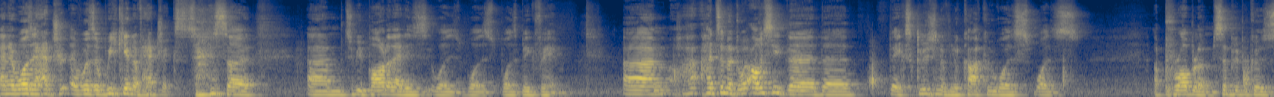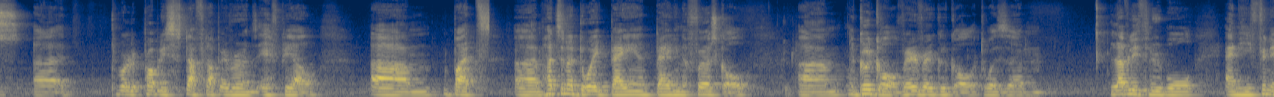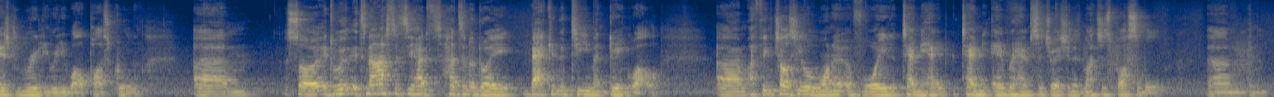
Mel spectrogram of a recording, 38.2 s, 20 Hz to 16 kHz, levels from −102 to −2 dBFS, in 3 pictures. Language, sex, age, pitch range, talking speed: English, male, 20-39, 120-140 Hz, 180 wpm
